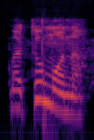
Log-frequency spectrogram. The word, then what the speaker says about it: Matou Mona: Attention, prononcez bien Matou Mona. Matou Mona. Oui, Matou Mona. Attention, prononcez bien.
